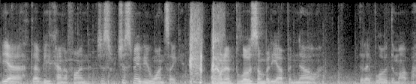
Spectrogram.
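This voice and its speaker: A man's voice: medium pitch, normal speed. A man doing casual, joking, rambling live commentary while playing a video game. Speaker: game streamer. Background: video game music.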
